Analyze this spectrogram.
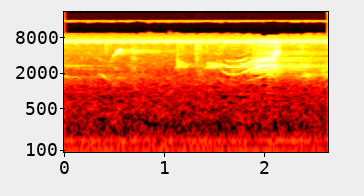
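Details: Male Indian golden oriole performing courtship song to excite a female, who dances along; brief upward notes lead into a loud, harmonically rich rising call near the end, with shrill insects droning throughout.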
